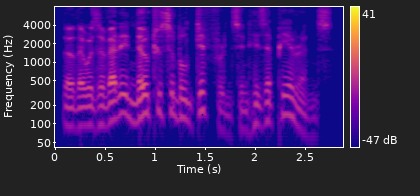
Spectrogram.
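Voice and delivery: ordinary delivery

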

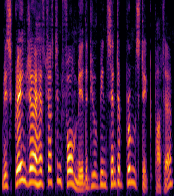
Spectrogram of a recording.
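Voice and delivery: stern professor. A narrator's reading. Teacher questioning a pupil about a broomstick, sternly.

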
